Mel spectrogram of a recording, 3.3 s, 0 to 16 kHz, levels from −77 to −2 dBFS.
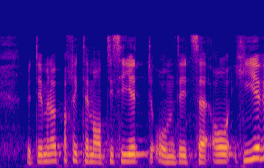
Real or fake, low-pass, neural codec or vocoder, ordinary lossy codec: fake; 7.2 kHz; codec, 16 kHz, 4.8 kbps, FACodec; none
